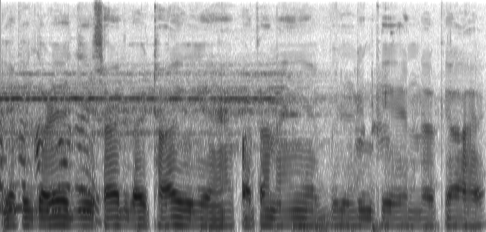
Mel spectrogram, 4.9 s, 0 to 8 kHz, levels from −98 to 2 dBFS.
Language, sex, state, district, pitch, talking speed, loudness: Hindi, male, Madhya Pradesh, Katni, 95 Hz, 195 wpm, -17 LUFS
